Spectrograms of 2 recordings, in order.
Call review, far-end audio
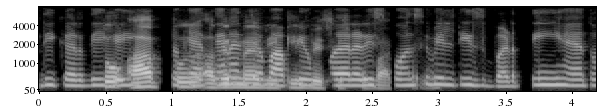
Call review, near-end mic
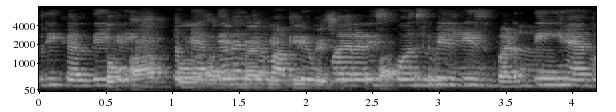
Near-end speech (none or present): present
